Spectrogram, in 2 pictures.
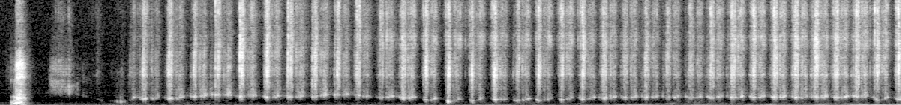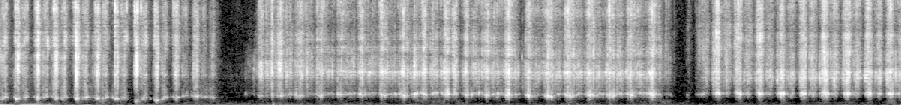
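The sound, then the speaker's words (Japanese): Toothbrush scrubbing the back of the teeth with the brush held vertically: many rapid, rhythmic bristle strokes forming a continuous rasp, with two brief pauses late on before the brushing resumes. “歯の裏側は歯ブラシを縦に向けて。”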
